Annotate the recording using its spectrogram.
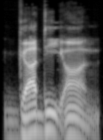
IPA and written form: ˈɡɑːdiən (Guardian)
